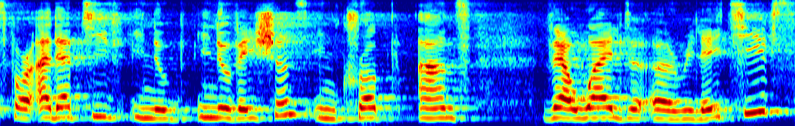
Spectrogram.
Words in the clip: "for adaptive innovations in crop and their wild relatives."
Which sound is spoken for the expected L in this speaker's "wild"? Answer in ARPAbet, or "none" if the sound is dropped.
L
